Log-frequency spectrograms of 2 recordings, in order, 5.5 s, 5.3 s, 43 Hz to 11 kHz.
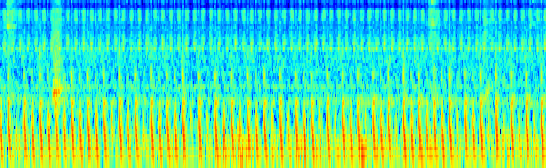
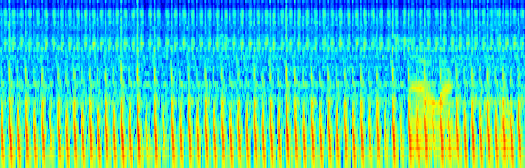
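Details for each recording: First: Restored Honda Z50R on first start, muffler on, no choke. Steady idle with a quick metallic rattle on each firing, about three a second; cylinder head is loose and leaking, with head bolts to be tightened. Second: Honda Z50R idling after its cylinder head bolts were tightened to about 10.5 ft-lb (125 in-lb), following a valve adjustment that left them finger tight: even, steady single-cylinder putter with no misses or knocks; leak gone, normal idle.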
